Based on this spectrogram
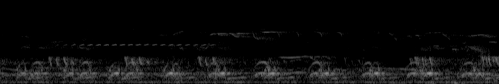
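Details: Several young Koka domestic pigeons, calling in their loft before release, coo together in soft, low, repeated hoots about twice a second.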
